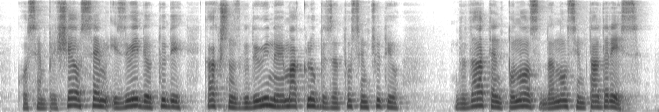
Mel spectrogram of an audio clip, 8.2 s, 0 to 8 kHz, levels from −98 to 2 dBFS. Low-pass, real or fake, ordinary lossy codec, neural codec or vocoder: none; real; none; none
